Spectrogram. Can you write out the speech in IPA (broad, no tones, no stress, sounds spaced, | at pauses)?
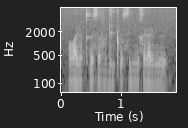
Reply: lˠ i ɭ ə kʼ ʏ s ə v ʏ ɖ i pʼ ʏ s i ŋ ʏ x ɐ ɭ ɐ ɭ ɘ ŋ ɘ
